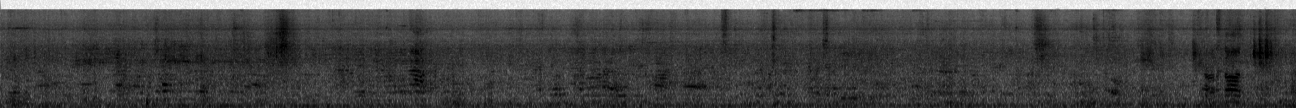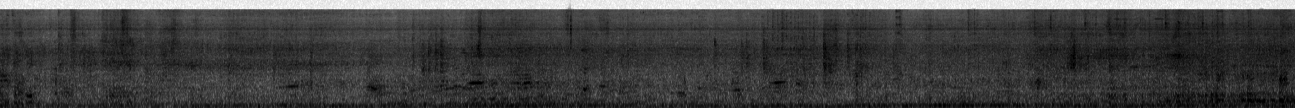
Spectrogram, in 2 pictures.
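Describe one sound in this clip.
A busy crowd murmurs and chatters nearby, outdoors.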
